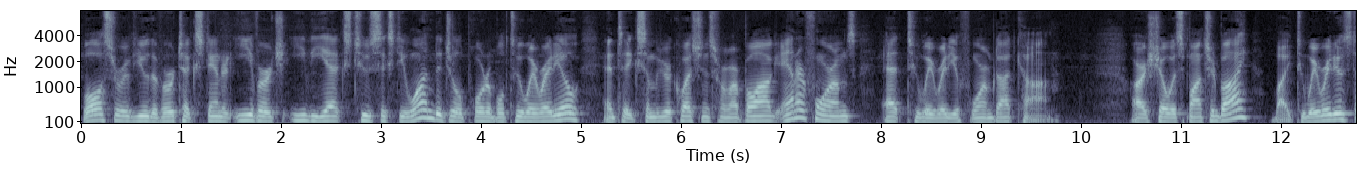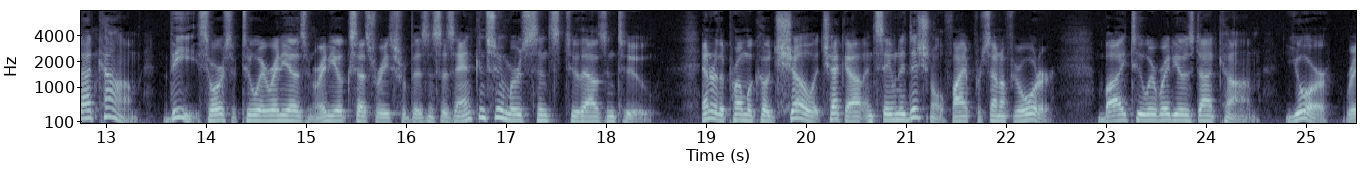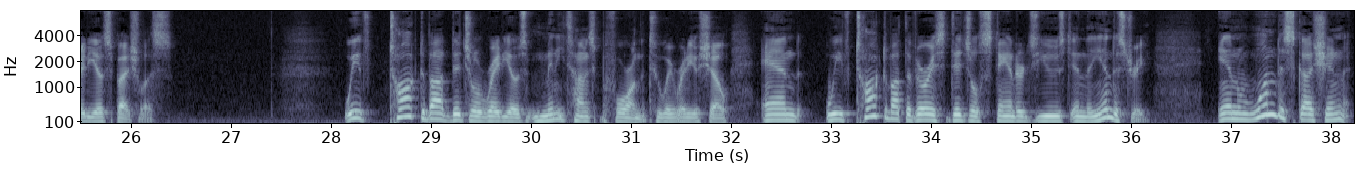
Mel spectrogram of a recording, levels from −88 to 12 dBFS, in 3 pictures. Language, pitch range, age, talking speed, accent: English, 110-150 Hz, 50-69, 150 wpm, American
